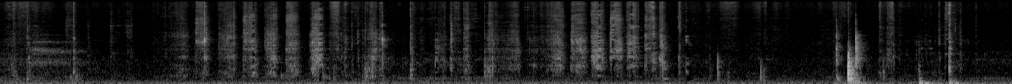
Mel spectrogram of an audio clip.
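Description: Scissors cutting through a paper card for a handmade card craft, heard as a run of close rasping snips and rubbing strokes, with a sharper clack near the end.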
